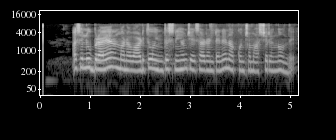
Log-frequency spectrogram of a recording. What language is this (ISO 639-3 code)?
tel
